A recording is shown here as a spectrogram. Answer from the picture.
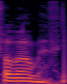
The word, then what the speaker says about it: Philomath: Philomath, yes.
